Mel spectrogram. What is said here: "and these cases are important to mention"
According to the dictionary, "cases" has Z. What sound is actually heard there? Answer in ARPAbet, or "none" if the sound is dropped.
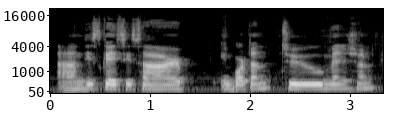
S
